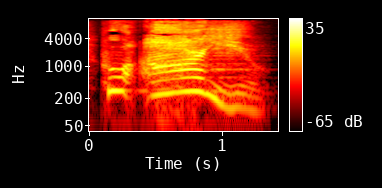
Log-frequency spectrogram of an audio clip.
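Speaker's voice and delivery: spoken with a hiss. Reading a story, a character confronting the narrator at the door, hissing. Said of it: "He hissed".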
